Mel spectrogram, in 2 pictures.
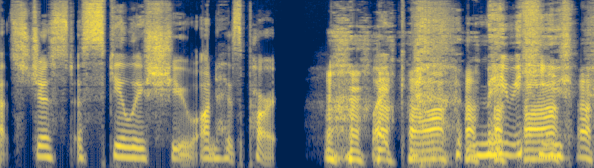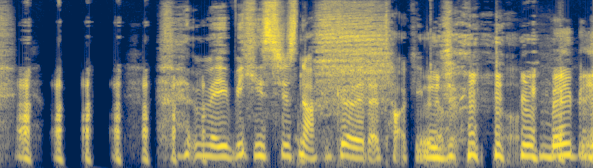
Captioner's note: laughs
